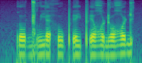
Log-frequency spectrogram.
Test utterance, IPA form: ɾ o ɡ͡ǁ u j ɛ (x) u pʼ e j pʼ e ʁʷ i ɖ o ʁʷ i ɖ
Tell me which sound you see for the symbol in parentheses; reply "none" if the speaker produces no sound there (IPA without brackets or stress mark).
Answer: h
